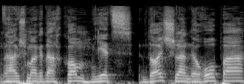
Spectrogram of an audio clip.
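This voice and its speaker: This is a man speaking. His pitch is fairly high. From Germany, Mainz. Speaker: pizza chef. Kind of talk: radio interview.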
